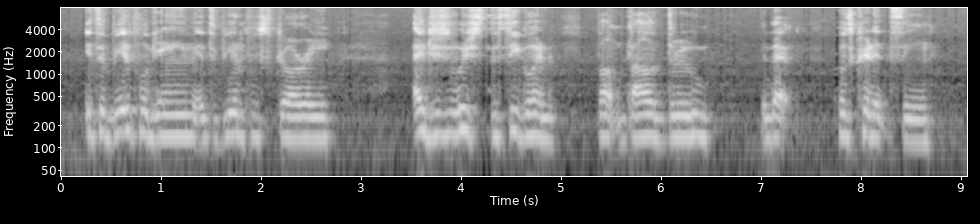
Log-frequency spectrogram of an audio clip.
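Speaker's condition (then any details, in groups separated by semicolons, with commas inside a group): Cerebral palsy; able to speak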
